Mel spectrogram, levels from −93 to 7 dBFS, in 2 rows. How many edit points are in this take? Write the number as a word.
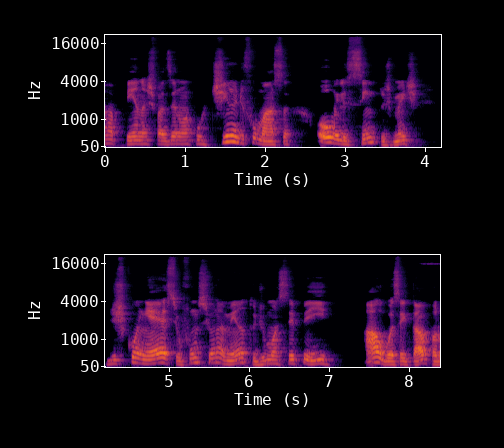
one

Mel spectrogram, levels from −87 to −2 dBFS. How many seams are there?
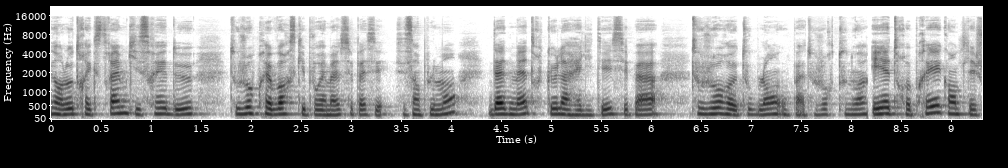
two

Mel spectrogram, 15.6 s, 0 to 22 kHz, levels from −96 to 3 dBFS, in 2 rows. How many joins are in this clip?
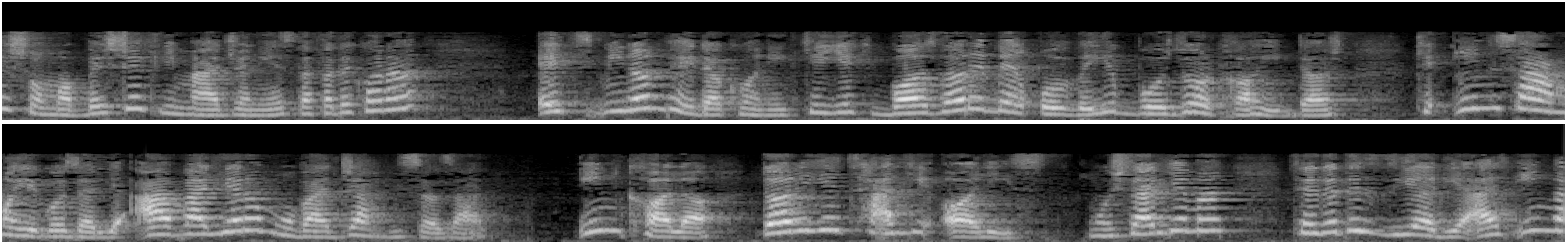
two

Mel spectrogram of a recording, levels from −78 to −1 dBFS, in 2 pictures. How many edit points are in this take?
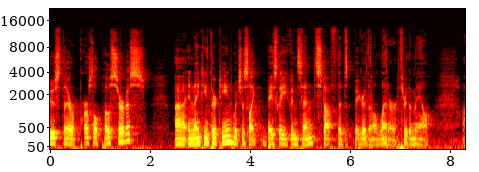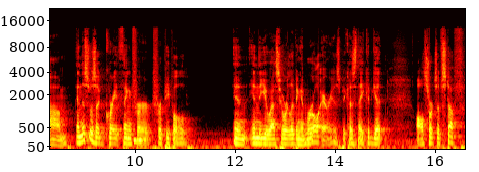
zero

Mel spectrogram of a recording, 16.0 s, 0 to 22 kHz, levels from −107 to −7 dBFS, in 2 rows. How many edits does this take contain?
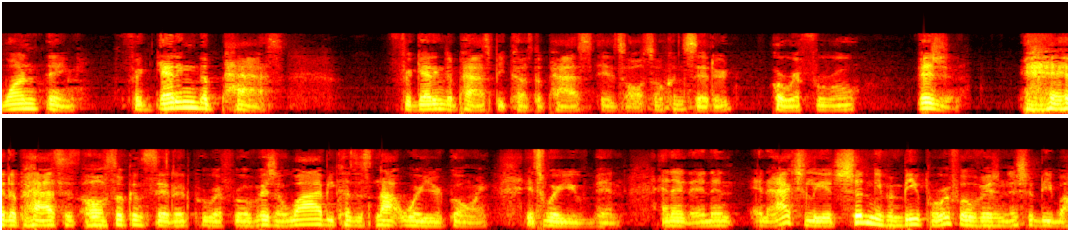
one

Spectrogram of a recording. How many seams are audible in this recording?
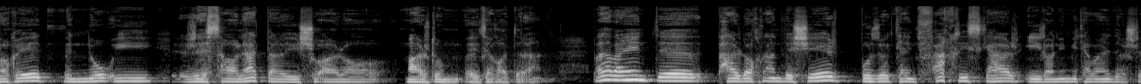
one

